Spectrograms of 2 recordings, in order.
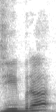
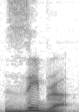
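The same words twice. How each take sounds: First: The word begins with a j sound. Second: The word begins with a z sound. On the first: The speaker calls it wrong. "It's not zebra, / they replace the Z with a J" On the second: The speaker calls it right. "it's zebra. It's a Z sound"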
